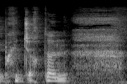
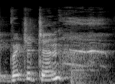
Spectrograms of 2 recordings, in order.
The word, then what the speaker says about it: Bridgerton: a un petit côté Bridgerton je vais le prononcer à l'anglaise parce que ça m'a fait mal aux oreilles il y a un côté Bridgeton oh j'ai vraiment eu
